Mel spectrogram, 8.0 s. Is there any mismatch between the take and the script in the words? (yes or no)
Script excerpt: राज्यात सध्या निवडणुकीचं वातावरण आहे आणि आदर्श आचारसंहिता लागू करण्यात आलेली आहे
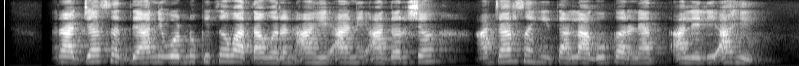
no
